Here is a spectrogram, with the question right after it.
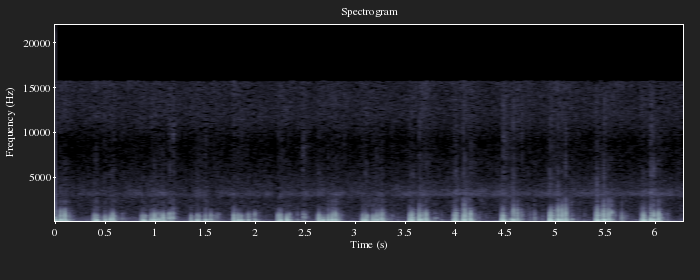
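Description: Fingernails on both hands scratch quickly at a yellow waffle-textured cleaning cloth held upright. The result is a rapid, uneven series of short, dull scratching bursts, mostly low and muffled, separated by brief near-silent gaps.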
